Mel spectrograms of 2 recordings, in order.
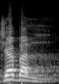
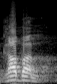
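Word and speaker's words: جبل: মরুময় জায়গা, ওই জায়গাটাকে আরাবিয়ানরা বলে জাবাল, জাবালি। জিমকে অনেক জায়গায় গাইনের মতো উচ্চারণ করে বলে গাবাল।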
